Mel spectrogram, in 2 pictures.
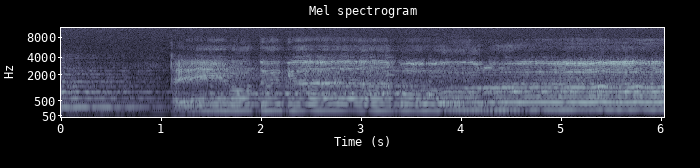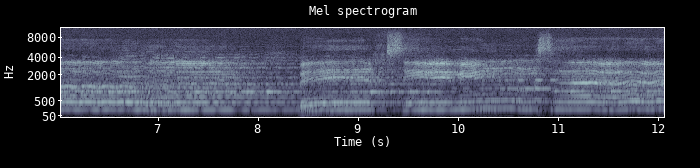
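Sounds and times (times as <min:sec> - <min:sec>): instrumental accompaniment: 0:00.0 - 0:12.0
man singing long note: 0:00.0 - 0:12.0.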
